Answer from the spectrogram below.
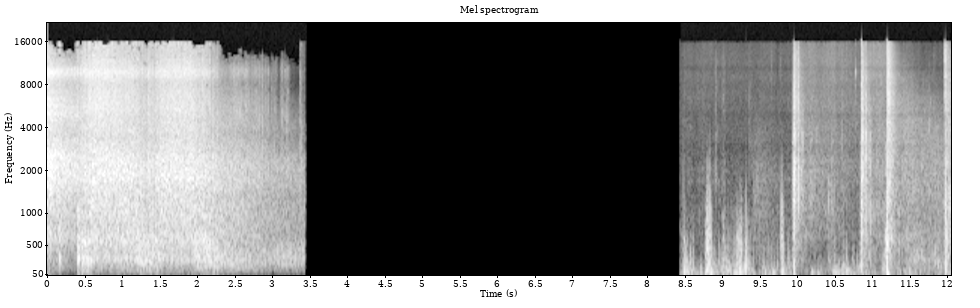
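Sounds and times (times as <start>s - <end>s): fireworks crackling barrage: 0.0s - 3.5s, 9.4s - 12.0s.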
